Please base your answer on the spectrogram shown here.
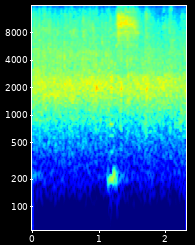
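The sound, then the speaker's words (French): Lukewarm applause from an audience at a live stage performance: a short, steady, moderate patter of clapping with no cheering or whistles. “Pas un applaudissement très franc non plus, un peu mitigé comme façon d'accueillir la nouvelle.”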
